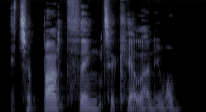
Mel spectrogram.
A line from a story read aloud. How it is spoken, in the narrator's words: muttered to Walter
